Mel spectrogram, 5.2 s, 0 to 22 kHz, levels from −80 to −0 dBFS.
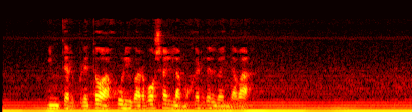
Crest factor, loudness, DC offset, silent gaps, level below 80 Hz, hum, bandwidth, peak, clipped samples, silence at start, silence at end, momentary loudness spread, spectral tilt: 18 dB; -26 LUFS; under 0.1%; none; -26 dBFS; none; 11 kHz; -4 dBFS; under 0.1%; 0.05 s; 0 s; 10 LU; -6.5 dB/octave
